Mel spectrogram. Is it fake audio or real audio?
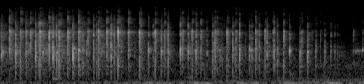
real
